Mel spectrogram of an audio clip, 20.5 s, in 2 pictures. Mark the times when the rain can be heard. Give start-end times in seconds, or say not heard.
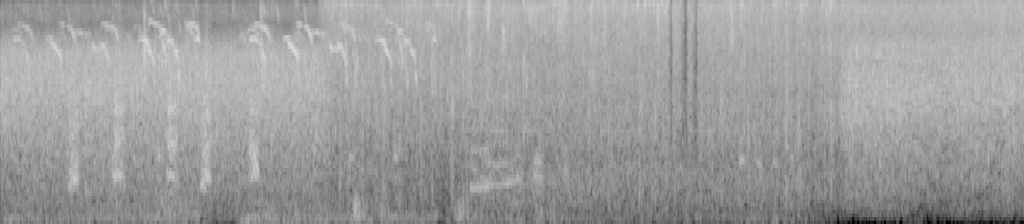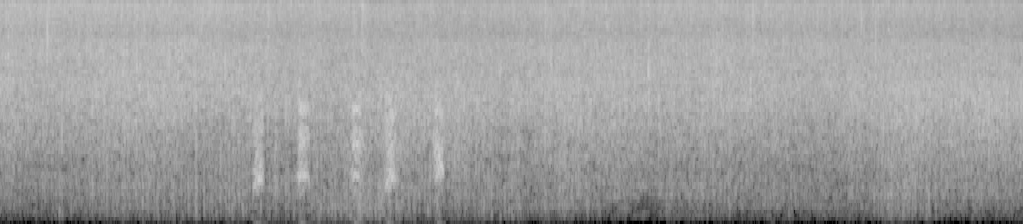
0.0-20.4.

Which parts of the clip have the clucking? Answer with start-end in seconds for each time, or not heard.
0.0-8.4.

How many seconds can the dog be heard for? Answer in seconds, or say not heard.
4 s.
